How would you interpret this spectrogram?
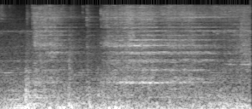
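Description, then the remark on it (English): Metal train wheels rumble and clatter steadily along the rails in Wilmington, North Carolina, a dense, continuous rolling noise with faint high-pitched squealing tones on top. No one speaks. “All throughout the north side of downtown Wilmington, there are little markers of the past, a past filled with the sound of metal wheels clattering down the tracks.”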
